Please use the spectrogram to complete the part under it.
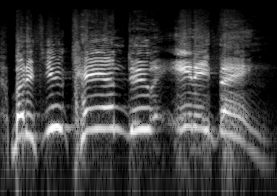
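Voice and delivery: impassioned preacher voicing a plea; desperate plea. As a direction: beg loudly as a desperate father. Father begging Jesus for his son.

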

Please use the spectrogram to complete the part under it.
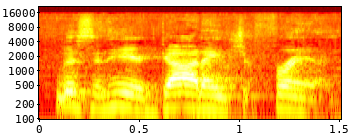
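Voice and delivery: quiet devil's persuasion; low sly Satan. Retold or imitated. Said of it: "And he said".

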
